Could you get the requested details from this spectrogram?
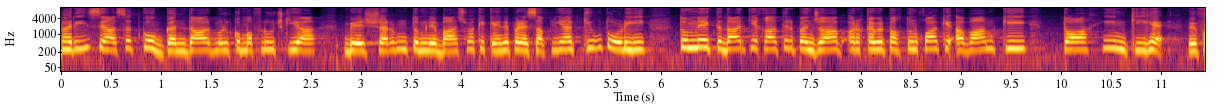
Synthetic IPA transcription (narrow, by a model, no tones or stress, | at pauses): bʱɐɾisijaːsət̪̚koɡɐ̃nd̪aɔːɾmʊlkːomɐfɾuːd͡ʒkija | beːʃɐɾmt̪ʊmnebaːd͡ʒwakekɛɦnepɐɾɛɪsɐflijãkjũːt̪oːɽĩ | t̪ʊmneɪk̚t̪ɪd̪aːɾkixaːt̪ɪɾpɐ̃ɲd͡ʒaːbɔːɾxɛːʋəɾpɐxt̪uːnxwakeʔɐʋaːmki | t̪ɔːhiːnkiɦɛː | ʋɪf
